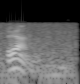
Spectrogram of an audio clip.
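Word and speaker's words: 仁: e in it's pronounced run sort of like rolling an R or rather saying R but not rolling it and this word is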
